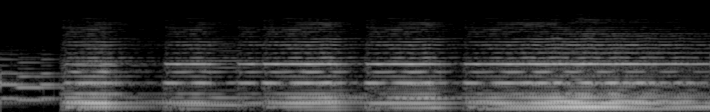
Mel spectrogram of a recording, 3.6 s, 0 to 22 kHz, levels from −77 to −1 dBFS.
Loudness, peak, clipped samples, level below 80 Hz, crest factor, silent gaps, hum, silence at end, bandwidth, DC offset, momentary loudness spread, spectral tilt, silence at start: -27 LUFS; -12 dBFS; under 0.1%; -62 dBFS; 16 dB; none; none; 0 s; 13 kHz; under 0.1%; 9 LU; -5.5 dB/octave; 0 s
